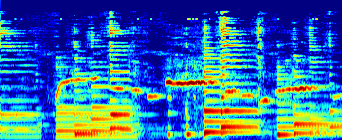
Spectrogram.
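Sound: whistled melody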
